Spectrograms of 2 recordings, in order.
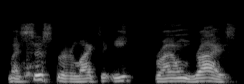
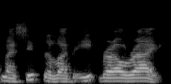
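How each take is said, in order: First: The final consonant sounds are fully pronounced. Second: The final consonant sounds are dropped. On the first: The speaker calls it right. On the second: The speaker calls it wrong.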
